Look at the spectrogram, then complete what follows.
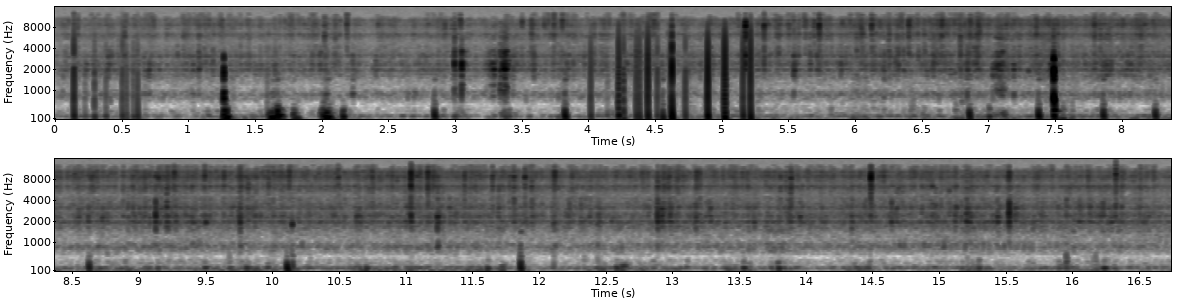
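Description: Faint, irregular clicks and knocks muffled through a GoPro's underwater housing, with a quick cluster of them about four to five seconds in, over a low hum.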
